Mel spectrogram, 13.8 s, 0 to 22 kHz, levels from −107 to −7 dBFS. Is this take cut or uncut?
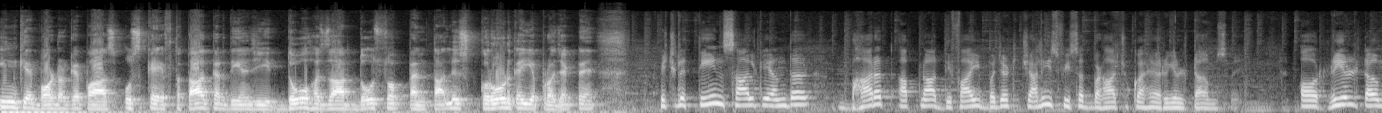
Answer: cut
